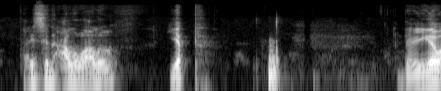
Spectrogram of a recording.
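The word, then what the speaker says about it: Alualu: Dave I'll let you say because I never pronounced the name right Tyson aloalo yep there you go aloalo yeah not drafted by the Steelers no drafted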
